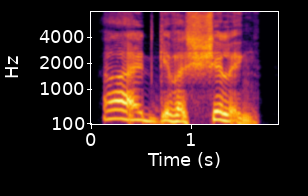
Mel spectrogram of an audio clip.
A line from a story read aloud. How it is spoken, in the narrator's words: said Biffy, wistfully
